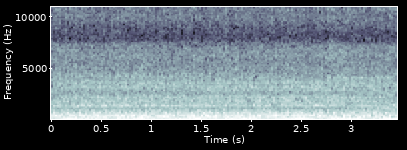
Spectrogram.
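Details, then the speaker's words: 2002 Mercedes-Benz S55 AMG V8, true cold start after four days unused in wet Atlanta weather, engine ice cold; smooth deep raised idle with even low rumble and steady pulse; normal healthy cold idle. "ice cold right"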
